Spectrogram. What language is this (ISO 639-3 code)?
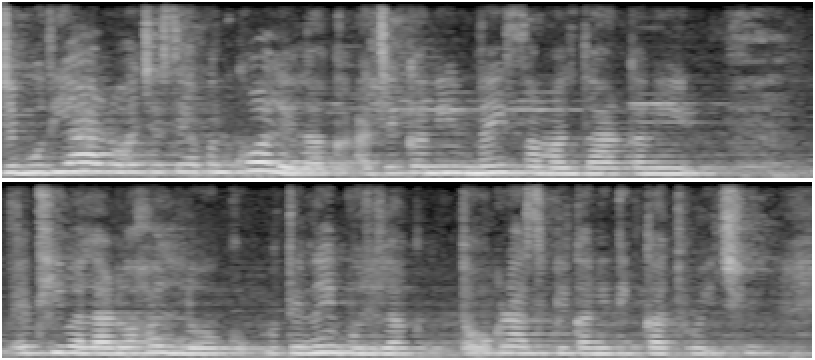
mai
